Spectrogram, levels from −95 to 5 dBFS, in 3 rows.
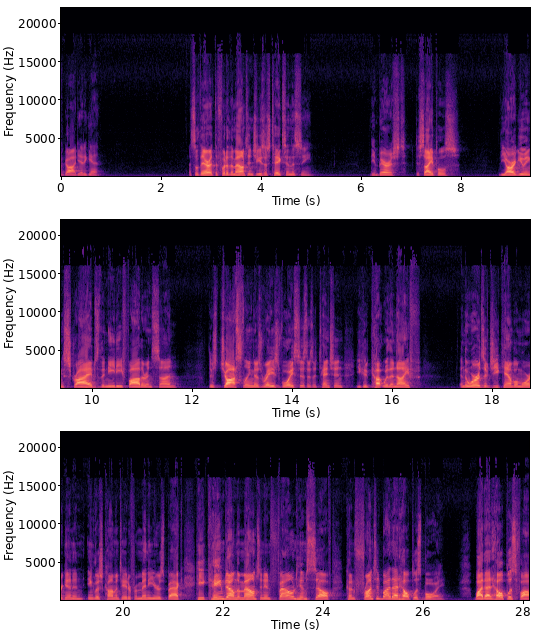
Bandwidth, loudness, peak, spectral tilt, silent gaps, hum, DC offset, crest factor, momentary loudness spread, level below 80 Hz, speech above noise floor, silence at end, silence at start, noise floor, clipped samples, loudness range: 17.5 kHz; -23 LUFS; -2 dBFS; -4 dB/octave; none; none; under 0.1%; 22 dB; 16 LU; -80 dBFS; 49 dB; 0 s; 0 s; -73 dBFS; under 0.1%; 6 LU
